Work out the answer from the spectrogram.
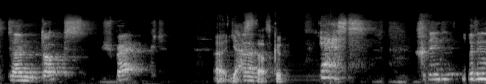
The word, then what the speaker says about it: Specht: So next up we have, sorry if I get your surname wrong, I'm not sure how to say it, but it's Dr. Specht.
